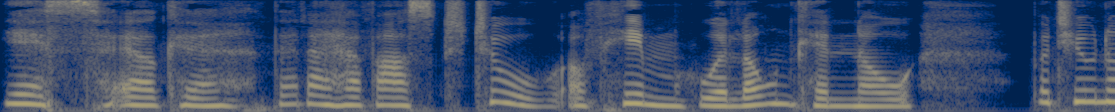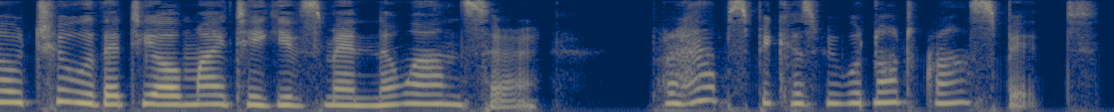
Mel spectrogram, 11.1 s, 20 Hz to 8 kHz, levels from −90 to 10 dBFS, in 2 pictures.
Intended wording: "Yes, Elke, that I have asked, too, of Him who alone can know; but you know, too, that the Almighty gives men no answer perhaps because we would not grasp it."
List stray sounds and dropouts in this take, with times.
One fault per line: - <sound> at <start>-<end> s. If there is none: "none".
none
